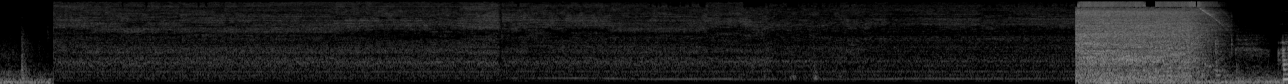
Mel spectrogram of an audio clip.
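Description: Hair dryer fitted with a diffuser drying curly hair, a steady whirring hum that runs for about ten seconds before a louder, harsher blast of air at the end.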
